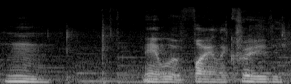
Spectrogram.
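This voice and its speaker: Slow-paced man casually streaming a game. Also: mid-range voice, level tone. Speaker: gaming streamer. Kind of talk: casual off-the-cuff game commentary. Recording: game music behind the voice.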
